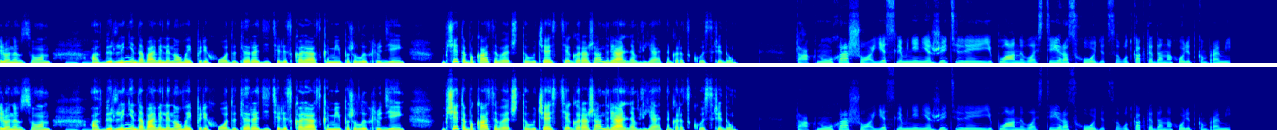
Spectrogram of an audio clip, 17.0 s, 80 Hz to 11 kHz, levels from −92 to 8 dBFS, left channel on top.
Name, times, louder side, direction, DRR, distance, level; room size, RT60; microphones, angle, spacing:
voice 1, 0.0-9.8, right 3 dB, 70° right, 1.1 m, -35 dB
voice 2, 0.9-1.3 10.6-16.4, left 3 dB, 90° left, 6.4 m, -50 dB
open air
head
